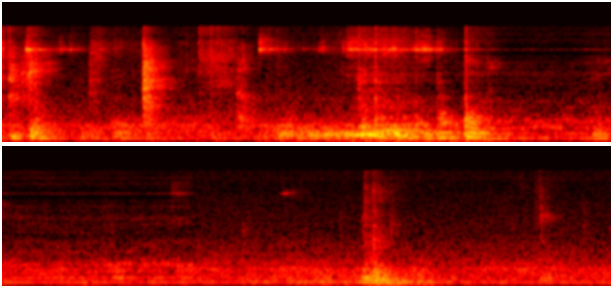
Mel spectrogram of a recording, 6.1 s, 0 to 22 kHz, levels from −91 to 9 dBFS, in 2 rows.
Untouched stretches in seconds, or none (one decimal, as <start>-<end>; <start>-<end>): 0.0-1.7; 4.0-6.1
